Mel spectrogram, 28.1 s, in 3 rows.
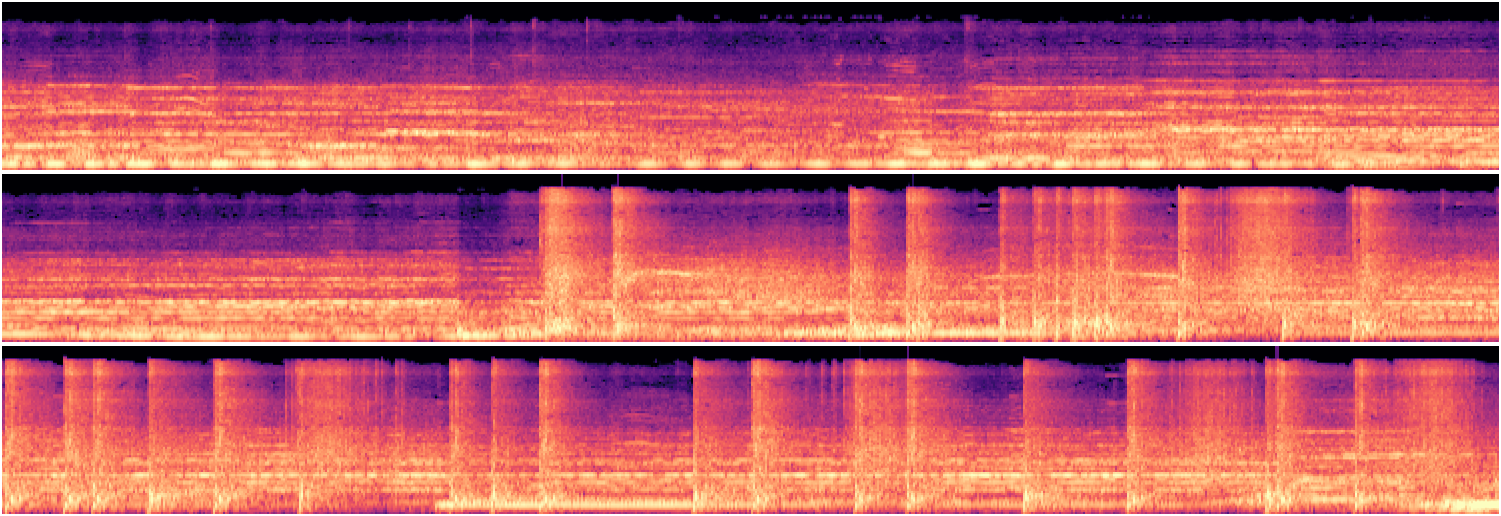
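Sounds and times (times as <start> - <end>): music with sustained notes: 0.0 - 28.0
fireworks bangs and crackles: 12.7 - 28.0.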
